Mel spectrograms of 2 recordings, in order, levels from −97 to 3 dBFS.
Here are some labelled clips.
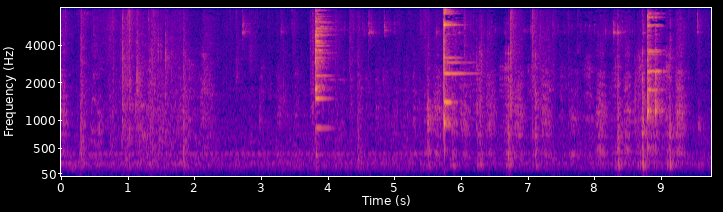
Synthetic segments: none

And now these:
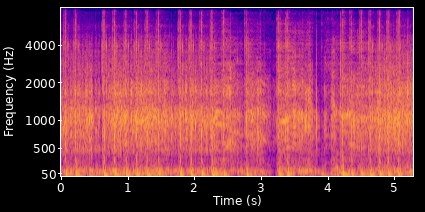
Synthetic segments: 2.3-4.6 (codec, DAC)

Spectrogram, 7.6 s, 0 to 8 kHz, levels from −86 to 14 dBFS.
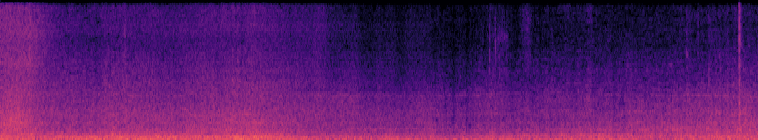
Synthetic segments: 0.0-0.6 (autoencoder, DAC-VAE); 1.3-4.3

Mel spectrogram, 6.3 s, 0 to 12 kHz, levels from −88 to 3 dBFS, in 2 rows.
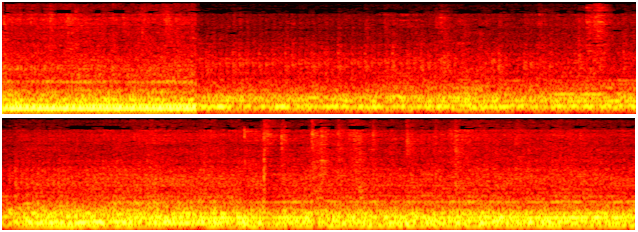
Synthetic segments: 3.5-4.6 (codec, SNAC)

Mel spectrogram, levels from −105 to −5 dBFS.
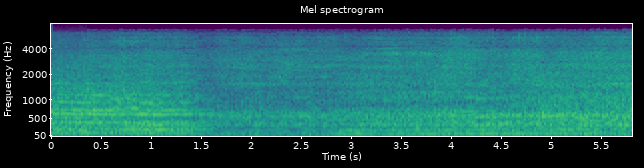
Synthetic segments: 0.4-3.1 (codec, SNAC); 4.0-4.9

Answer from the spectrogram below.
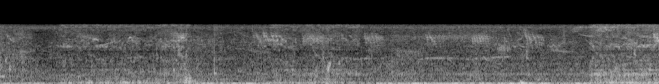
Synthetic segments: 0.6-1.9 (vocoder, HiFi-GAN); 2.7-3.6; 5.9-6.6

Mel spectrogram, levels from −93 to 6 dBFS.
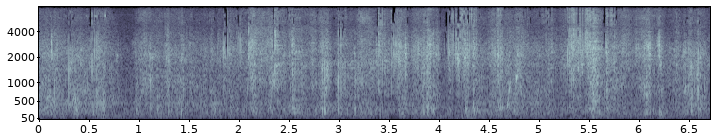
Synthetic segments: none

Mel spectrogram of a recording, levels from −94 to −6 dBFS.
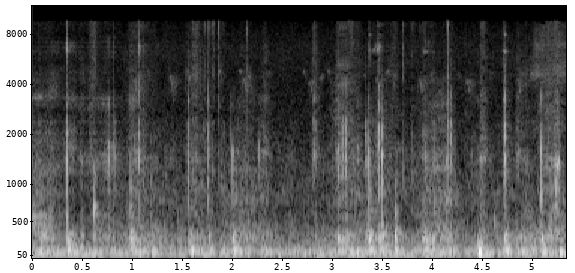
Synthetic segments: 0.0-0.9 (codec, SNAC)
